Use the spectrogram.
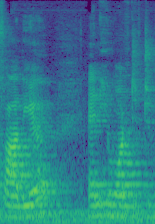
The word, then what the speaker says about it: Fadia: I'm either Claudia here or FIA here or fadia here or whatever but it's faia okay you can do it I I promise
